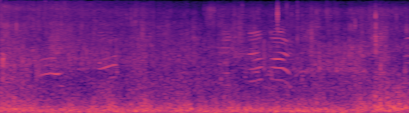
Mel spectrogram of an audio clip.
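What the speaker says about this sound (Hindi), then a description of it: "इतनी तेज़ हवा चल रही है कि आपको मैं क्या बताऊँ" Strong wind buffets the microphone beside Pangong Lake in Ladakh, a constant loud roar with waves lapping at the shore and a few faint high bird-like chirps.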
